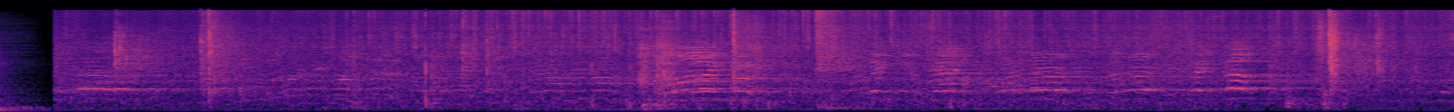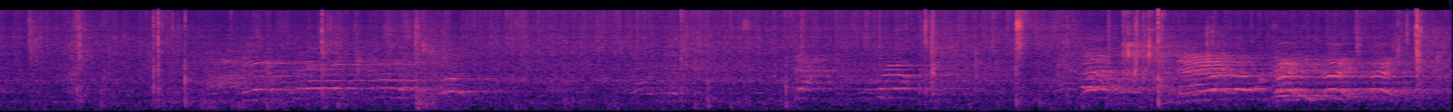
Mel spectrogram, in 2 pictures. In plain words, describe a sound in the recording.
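Children and adults shout and call out across an outdoor rink.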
